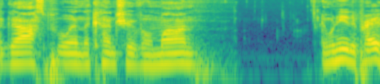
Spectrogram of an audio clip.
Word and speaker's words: Oman: And many people, there's lots of jokes, oh man, because that's how it's spelled, O-M-A-N, oh man, Oman, Oman is what it's called.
